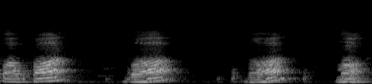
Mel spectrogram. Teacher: তাহলে এই যে প বর্গের ধ্বনি এইগুলো হচ্ছে কি দুই ঠোঁটের মাঝখান দিয়ে উচ্চারণ হয়, অর্থাৎ ঠোঁটের সাহায্য লাগে, এই জন্যই বলে ওষ্ঠধ্বনি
